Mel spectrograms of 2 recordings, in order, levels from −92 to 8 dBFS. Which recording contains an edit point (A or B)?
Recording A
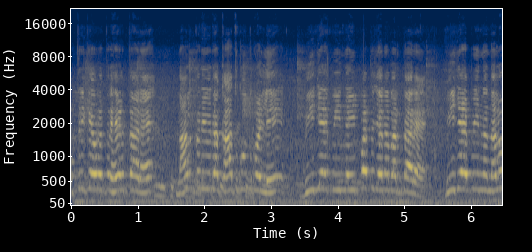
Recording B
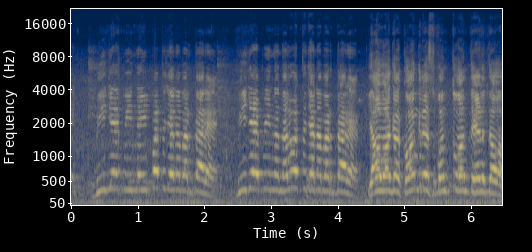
B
